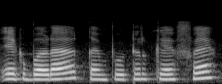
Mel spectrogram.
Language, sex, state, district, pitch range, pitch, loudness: Hindi, female, Jharkhand, Garhwa, 230-255 Hz, 240 Hz, -15 LUFS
